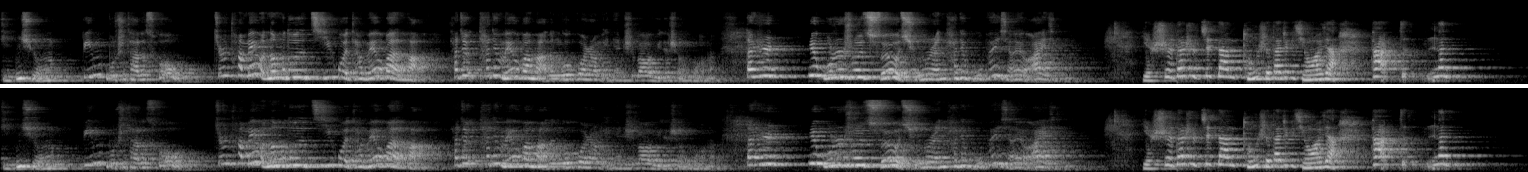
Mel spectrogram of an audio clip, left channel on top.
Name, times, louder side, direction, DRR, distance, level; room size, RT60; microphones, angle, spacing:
voice 1, 0.0-1.9 2.1-7.8 8.1-10.7, left 1 dB, 70° left, 2 dB, 1.3 m, -23 dB
voice 2, 11.1-14.5, equal, 5° left, 2 dB, 0.5 m, -22 dB
12.5 x 6.1 x 3.4 m, 1.1 s
head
